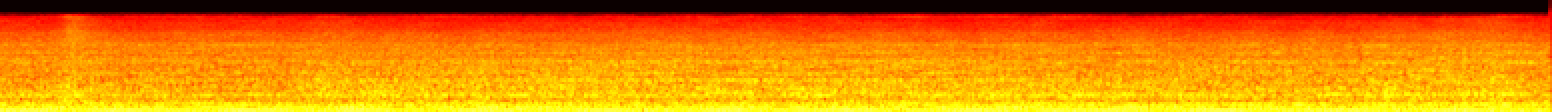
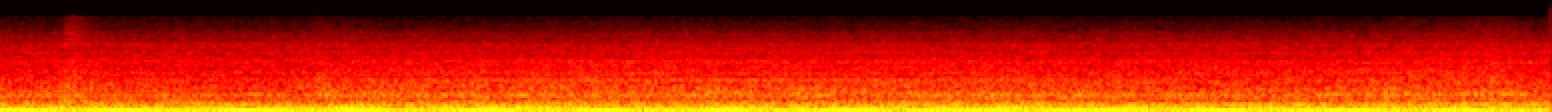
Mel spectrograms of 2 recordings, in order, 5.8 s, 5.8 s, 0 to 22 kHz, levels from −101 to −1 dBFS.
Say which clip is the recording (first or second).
second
